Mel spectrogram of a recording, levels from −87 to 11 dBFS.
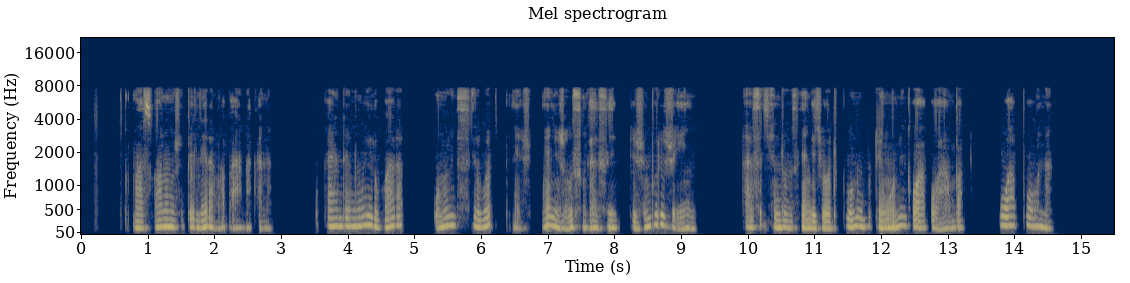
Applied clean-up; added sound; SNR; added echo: none; none; none; none.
